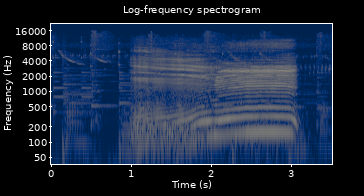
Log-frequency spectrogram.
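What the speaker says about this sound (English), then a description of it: "A cow." A cow moos loudly in one long, drawn-out low call lasting about two seconds, heard close and on its own.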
